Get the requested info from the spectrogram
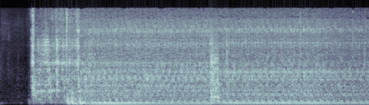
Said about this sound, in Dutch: Lekker hè? Lekker ratelende diesel. Ja. Het is nog redelijk beschaafd. Ja. Ik zie wel gewoon mooie zwarte wolken eruit komen.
